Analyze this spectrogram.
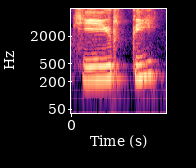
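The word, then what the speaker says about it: कीर्ति: lokanam lokanam kirti kirti this is dirgha kirti vardhanam vardhanam dha mahaprana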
